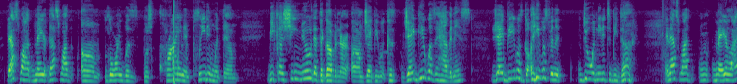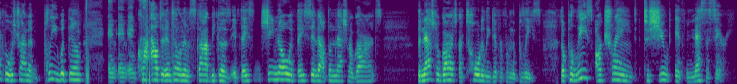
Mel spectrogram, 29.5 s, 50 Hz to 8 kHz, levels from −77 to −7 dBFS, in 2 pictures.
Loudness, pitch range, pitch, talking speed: -26 LUFS, 175-220 Hz, 195 Hz, 190 wpm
